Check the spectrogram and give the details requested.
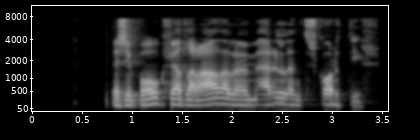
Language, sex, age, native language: Icelandic, male, 40-49, Icelandic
